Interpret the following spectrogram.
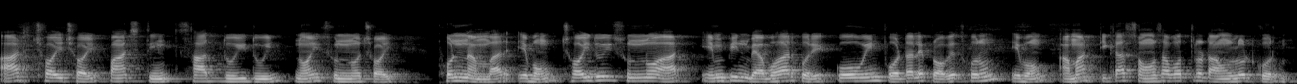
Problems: background sounds at intervals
